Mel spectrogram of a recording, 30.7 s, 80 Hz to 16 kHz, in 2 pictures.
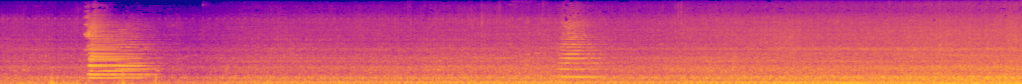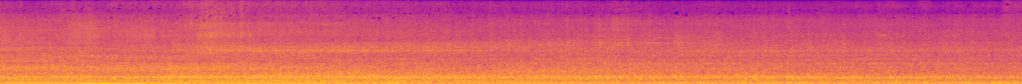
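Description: KAI CC206 diesel-electric locomotive sounding its horn twice: a loud blast about a second in and a shorter one around nine seconds in. Its diesel engine then grows louder as it passes close by at about the middle, followed by the steady rumble of a long container freight train rolling past.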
